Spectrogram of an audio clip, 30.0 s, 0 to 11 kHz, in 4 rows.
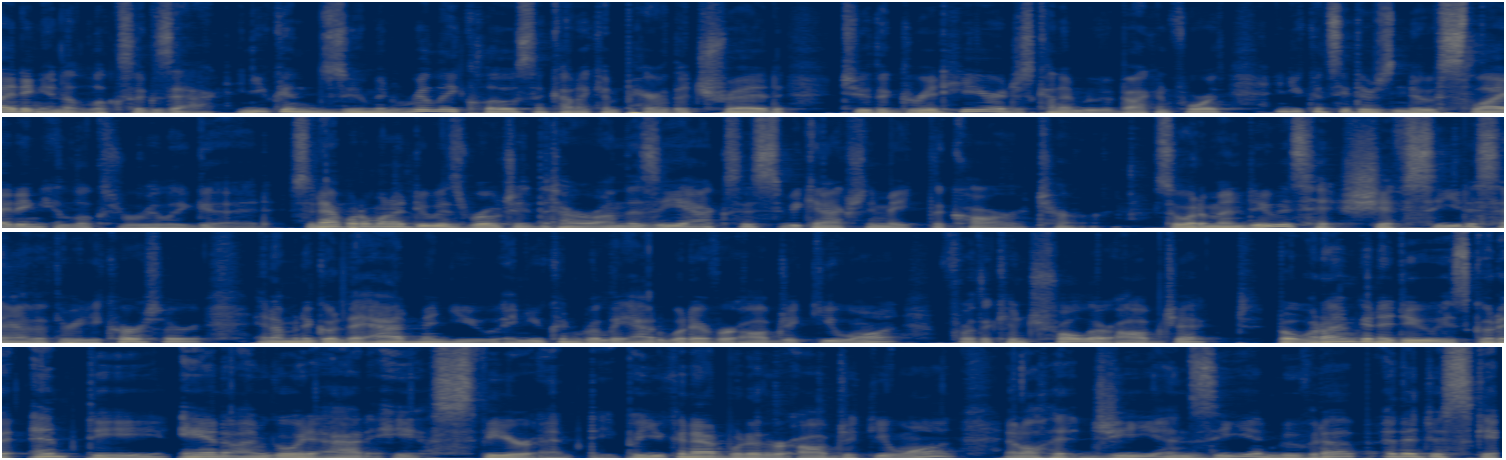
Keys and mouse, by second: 0.2 g, 0.9 shift+middle drag, 1.5 shift+middle drag, 4.4 g, 7.8 g, 9.0 r, 12.7 shift+middle drag, 13.7 middle click, 14.2 shift+c, 14.7 shift+middle drag, 15.0 middle click, 16.3 shift+a, 25.6-25.9 middle drag, 26.1 shift+middle click, 26.6 shift+middle click, 27.9 g, 29.4 s.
